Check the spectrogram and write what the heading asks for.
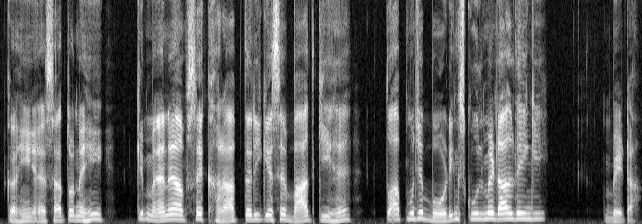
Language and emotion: Hindi, fearful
